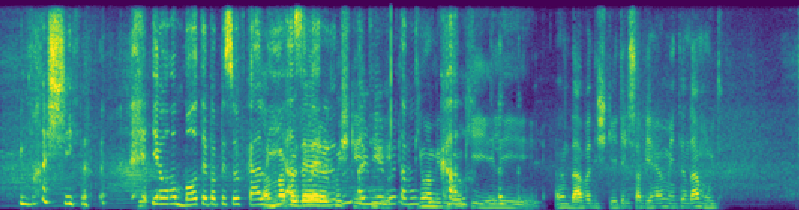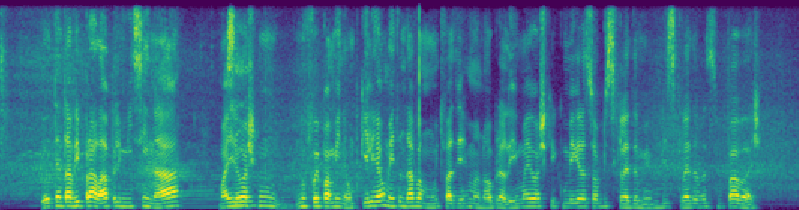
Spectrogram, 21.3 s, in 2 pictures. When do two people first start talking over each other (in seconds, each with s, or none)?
3.5 s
